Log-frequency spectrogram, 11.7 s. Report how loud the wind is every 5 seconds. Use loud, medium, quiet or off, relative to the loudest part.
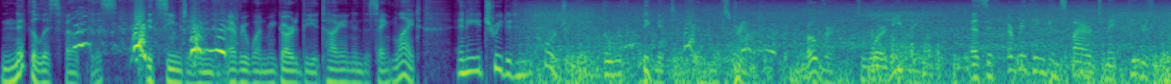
off, loud, loud.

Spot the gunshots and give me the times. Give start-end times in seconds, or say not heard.
not heard.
